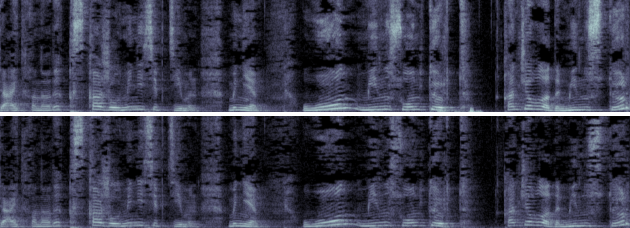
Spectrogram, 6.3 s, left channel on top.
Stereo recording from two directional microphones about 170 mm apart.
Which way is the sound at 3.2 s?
45° left (ahead or behind).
